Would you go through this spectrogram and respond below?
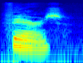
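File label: "there's", US English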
